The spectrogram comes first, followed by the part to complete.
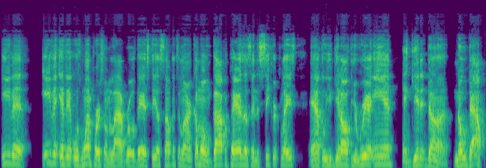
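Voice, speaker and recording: A man's voice: on the high side, a little fast, sharp tone. A man in his forties giving a fervent live motivational talk in a preacher-like cadence, repeating phrases for emphasis and calling out to viewers. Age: 40s. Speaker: motivational speaker and host.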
